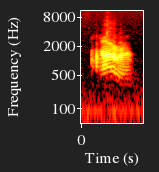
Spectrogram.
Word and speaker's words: Aaron: That's why Aaron has two A's in his name, but you only pronounce one A, Aaron, but there's two A's there, telling a story.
